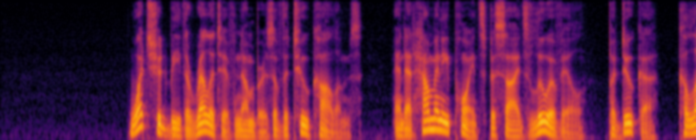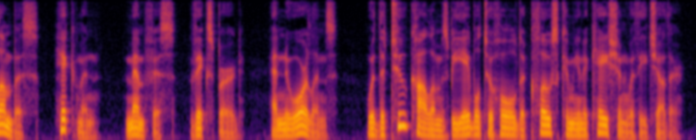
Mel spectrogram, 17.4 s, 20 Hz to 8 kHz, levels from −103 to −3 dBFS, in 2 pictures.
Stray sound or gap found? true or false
false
